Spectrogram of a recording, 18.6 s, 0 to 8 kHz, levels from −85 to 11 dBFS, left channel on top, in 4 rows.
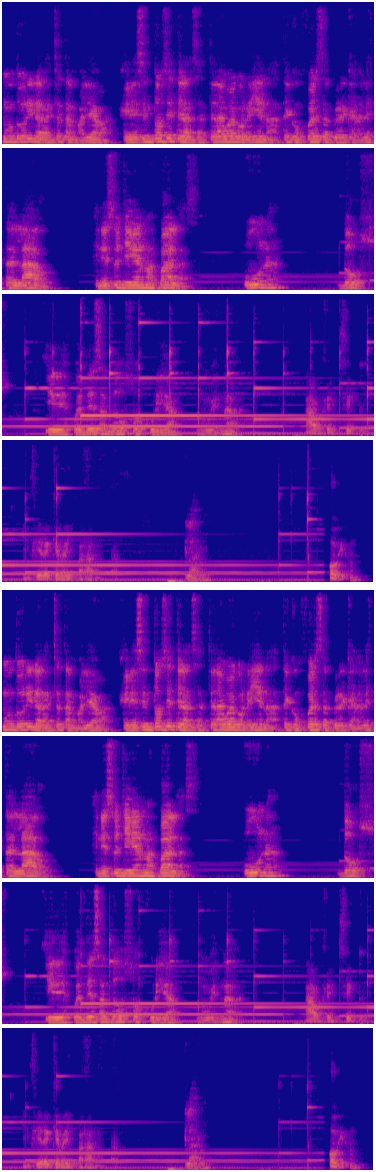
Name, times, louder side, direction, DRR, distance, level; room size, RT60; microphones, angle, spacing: voice 1, 0.0-5.2 5.8-7.0 7.7-8.2 8.8-9.3 9.8-12.3 16.2-16.6, right 1 dB, 55° right, 0 dB, 3.3 m, -27 dB
sound 1, 8.9-18.0, left 4 dB, 30° left, 0.4 m, -34 dB
voice 2, 13.1-13.7 14.2-15.4 18.0-18.4, equal, 5° right, 3 dB, 0.8 m, -33 dB
7.0 x 6.1 x 5.2 m, 0.33 s
head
